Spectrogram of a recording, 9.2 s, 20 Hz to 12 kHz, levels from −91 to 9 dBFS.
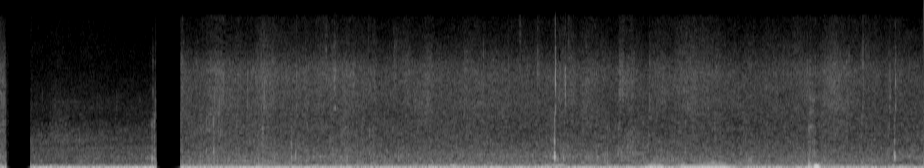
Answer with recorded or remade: recorded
